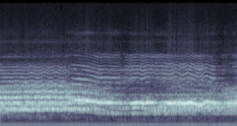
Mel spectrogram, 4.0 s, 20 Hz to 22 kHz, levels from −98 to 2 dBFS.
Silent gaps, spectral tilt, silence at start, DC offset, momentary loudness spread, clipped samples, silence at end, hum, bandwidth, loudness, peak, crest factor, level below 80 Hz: none; -4.5 dB/octave; 0 s; under 0.1%; 6 LU; under 0.1%; 0 s; none; 8.6 kHz; -18 LUFS; -4 dBFS; 12 dB; -50 dBFS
